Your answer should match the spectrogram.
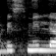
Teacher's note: সিনের একটা বাতাস এটা যদি বের না হয় বা এই যে একটা ভিসলিং একটা সাউন্ড এটা যদি বের না হয় দেন হচ্ছে আপনি প্রপার সিফাত থেকে আপনার হারফটা উচ্চারণ করেন নাই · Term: হামস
